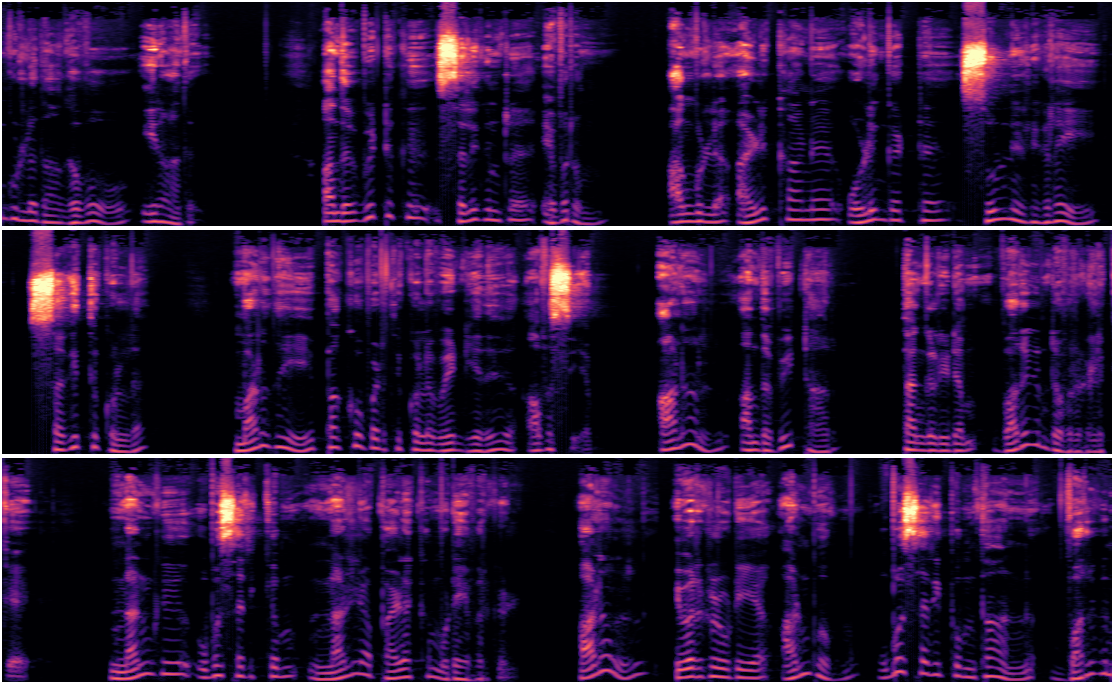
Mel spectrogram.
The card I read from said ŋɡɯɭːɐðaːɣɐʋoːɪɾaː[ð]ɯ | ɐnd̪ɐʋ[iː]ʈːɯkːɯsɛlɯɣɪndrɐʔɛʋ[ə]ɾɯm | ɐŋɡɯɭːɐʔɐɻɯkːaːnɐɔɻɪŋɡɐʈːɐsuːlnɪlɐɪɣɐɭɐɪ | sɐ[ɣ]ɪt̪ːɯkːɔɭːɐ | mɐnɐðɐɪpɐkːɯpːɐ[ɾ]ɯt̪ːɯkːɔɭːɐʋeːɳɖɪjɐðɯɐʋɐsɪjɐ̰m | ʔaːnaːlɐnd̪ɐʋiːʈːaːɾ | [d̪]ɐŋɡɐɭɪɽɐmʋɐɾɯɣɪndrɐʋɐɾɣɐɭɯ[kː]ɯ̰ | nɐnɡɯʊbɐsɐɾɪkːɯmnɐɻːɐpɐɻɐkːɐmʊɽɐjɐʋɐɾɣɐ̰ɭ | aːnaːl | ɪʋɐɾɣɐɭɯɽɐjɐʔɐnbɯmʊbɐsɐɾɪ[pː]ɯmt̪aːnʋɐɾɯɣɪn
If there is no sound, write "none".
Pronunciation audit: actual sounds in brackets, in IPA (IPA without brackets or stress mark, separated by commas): ð, iː, ɐ, ɣ, ɽ, t̪, kː, pː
